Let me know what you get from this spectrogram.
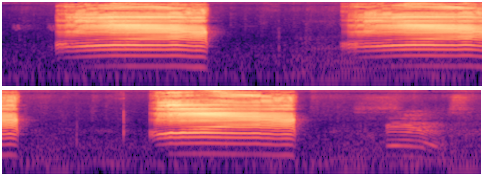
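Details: Tame cattle in a herd walking along a mining road toward a green village: three long, even moos of about a second and a half each, spaced roughly two seconds apart, followed by a short, lower, falling call at the end.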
